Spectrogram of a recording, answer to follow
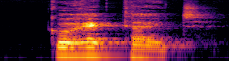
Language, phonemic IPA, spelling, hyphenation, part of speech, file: Dutch, /ˌkɔˈrɛkt.ɦɛi̯t/, correctheid, cor‧rect‧heid, noun, Nl-correctheid.ogg
- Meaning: correctness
